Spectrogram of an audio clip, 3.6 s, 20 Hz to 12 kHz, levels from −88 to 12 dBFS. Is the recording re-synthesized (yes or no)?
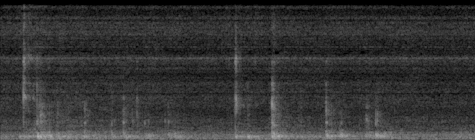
yes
